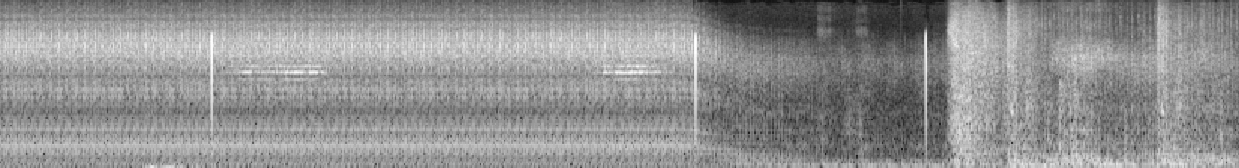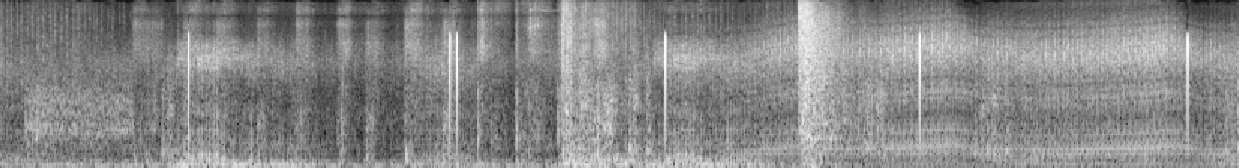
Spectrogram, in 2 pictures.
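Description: A buggy engine roars and revs.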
